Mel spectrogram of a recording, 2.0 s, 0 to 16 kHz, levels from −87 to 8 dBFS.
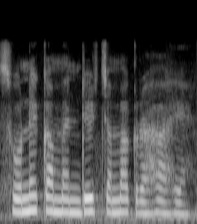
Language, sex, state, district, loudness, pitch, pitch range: Hindi, female, Arunachal Pradesh, Lower Dibang Valley, -13 LUFS, 210 Hz, 195-220 Hz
